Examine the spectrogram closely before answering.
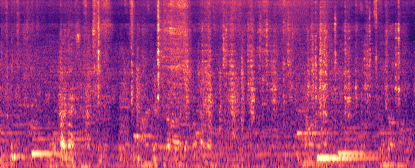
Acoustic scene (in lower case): restaurant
